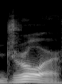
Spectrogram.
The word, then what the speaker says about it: drawer: e at the end we just say draw here we have my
